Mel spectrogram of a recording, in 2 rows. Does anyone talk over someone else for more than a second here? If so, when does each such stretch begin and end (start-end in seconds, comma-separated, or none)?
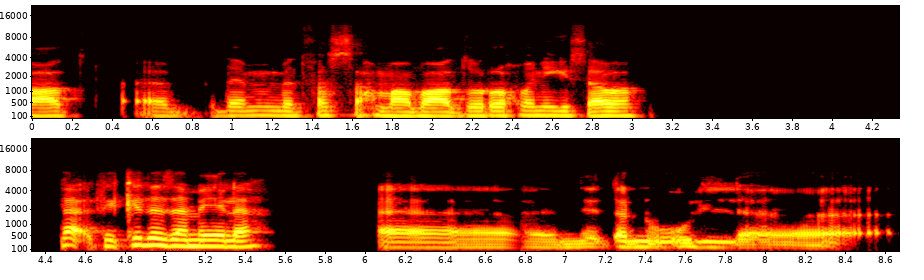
none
